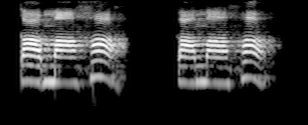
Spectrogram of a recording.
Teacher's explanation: कामा, और माँ के बाद है विसर्ग, ये चीज, विसर्ग का उच्चारण होगा इसकी मात्रा पे। माँ किसकी मात्रा है, आ की, तो विसर्ग को पढ़ेंगे हा, कोई विसर्ग ना छोड़े, कामाहा, कामाहा।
